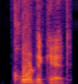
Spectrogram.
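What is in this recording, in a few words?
"corticate", American English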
